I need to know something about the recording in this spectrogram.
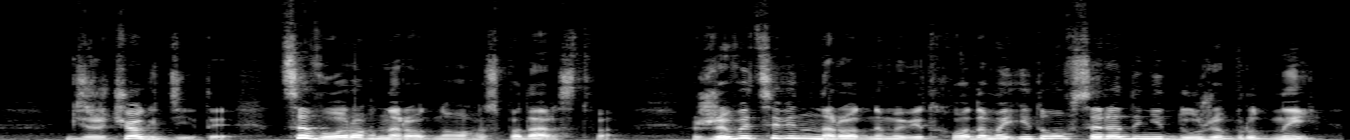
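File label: Razer stand, microphone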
